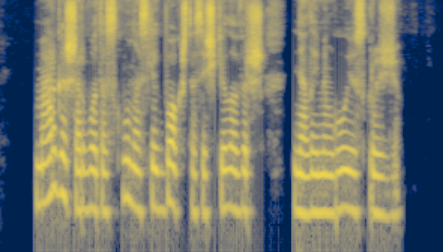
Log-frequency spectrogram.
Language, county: Lithuanian, Vilnius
